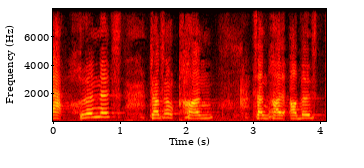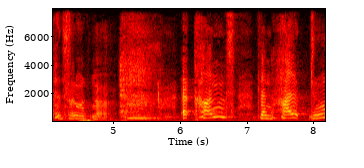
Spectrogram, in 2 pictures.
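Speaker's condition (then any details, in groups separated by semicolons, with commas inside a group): Moebius syndrome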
